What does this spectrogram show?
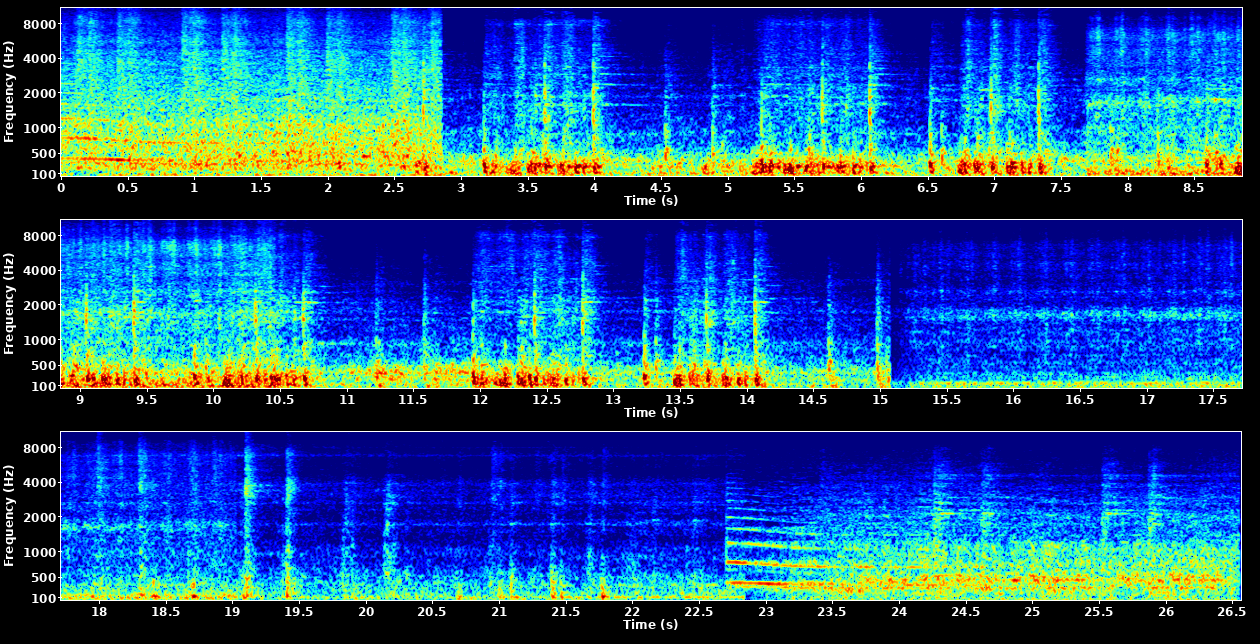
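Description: Train horn sounding and falling in pitch at the start, then wheels clattering rhythmically over rail joints, loud for the first half and quieter later, with the horn sounding again, falling in pitch, near the end.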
